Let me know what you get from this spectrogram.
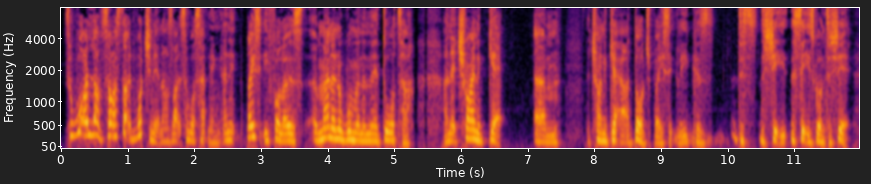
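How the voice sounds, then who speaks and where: Husky man chatting, close and dry. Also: fairly high pitch, fast, dry recording. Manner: animated storyteller, repeats phrases for emphasis. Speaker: podcast co-host. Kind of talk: casual chat recounting and reviewing a show.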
